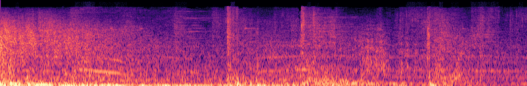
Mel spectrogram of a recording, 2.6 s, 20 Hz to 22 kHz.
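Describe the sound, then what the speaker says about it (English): Heavy cannons fire in Age of Empires 3 during a large battle, a muffled rumble of low booms and scattered distant shots that blend into a thick, constant battle din. "Heavy cannons firing away."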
